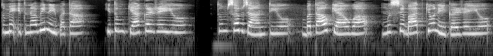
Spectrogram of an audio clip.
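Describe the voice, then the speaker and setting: A woman's voice: very high voice, fairly even intonation, moderate pace. A woman voicing an angry, possessive young man in a read-aloud story. He asks harsh, demanding questions.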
